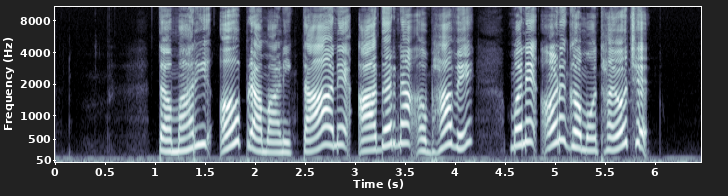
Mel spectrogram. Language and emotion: Gujarati, disgusted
